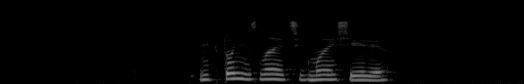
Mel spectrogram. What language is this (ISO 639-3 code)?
rus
